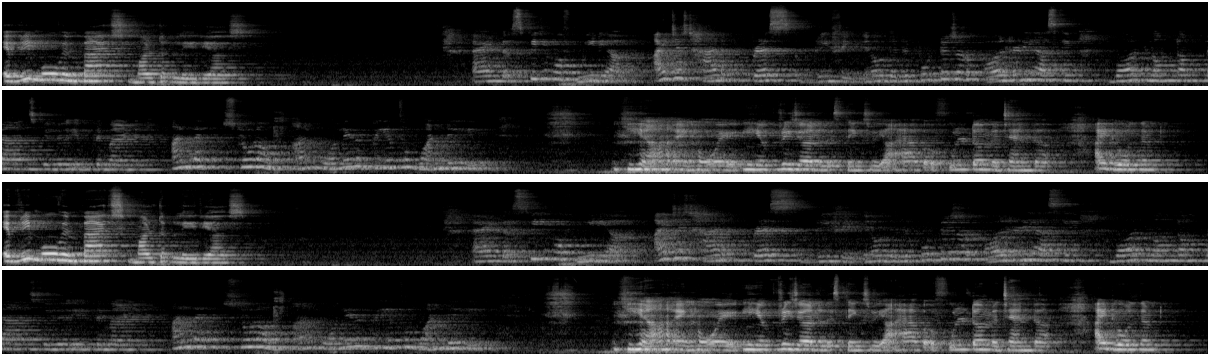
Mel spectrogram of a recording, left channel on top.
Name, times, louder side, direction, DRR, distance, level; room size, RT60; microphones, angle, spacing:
voice 1, 0.0-2.4 17.5-17.8 18.1-23.7, right 2 dB, 25° right, 9 dB, 0.5 m, -21 dB
voice 2, 4.4-6.2 6.5-13.4 13.8-16.9, left 1 dB, 55° left, -1 dB, 2.8 m, -32 dB
14.5 x 13.0 x 4.0 m, 1.3 s
head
